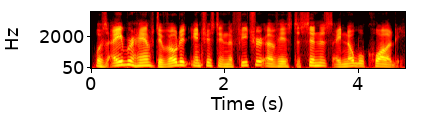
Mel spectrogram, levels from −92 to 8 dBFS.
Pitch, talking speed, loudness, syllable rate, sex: 135 Hz, 165 wpm, -21 LUFS, 5.6 syllables/s, male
